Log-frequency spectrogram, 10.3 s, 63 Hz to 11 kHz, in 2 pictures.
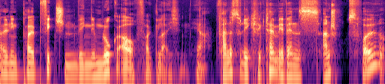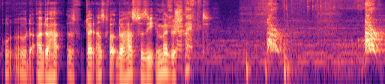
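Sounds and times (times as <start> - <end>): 
speech: 0.0 - 9.0
pet dog barking: 8.7 - 9.0, 10.0 - 10.2.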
